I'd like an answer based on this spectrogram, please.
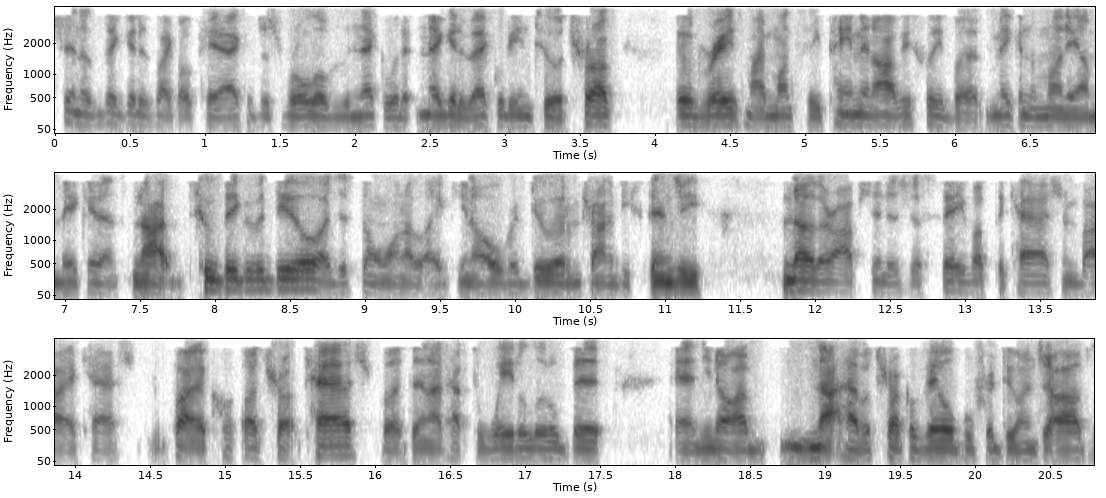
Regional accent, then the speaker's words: Florida, United States; I'm from Central Florida, so that's fine driving around town or whatever.

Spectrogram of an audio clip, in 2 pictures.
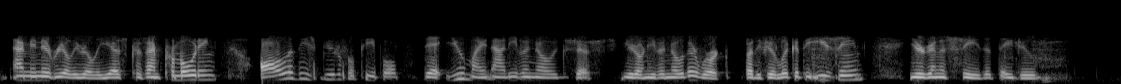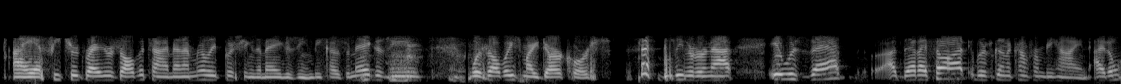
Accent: Detroit, Michigan, United States; moved away; But I'm not originally from here, and neither are you. I'm from Michigan. I'm from Motown and came down here, I don't know how many years ago.

